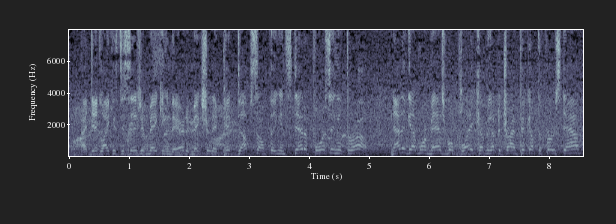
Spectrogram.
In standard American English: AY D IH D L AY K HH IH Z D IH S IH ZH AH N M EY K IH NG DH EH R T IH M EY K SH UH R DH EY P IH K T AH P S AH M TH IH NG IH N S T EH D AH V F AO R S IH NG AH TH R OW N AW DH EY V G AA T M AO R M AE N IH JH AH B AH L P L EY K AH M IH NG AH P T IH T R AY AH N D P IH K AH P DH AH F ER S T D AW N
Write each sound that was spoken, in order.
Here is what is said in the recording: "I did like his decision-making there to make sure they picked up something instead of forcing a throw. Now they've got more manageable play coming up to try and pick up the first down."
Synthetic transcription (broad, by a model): AY D IH D L AY K HH IH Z D IH S IH ZH AH N M EY K IH NG DH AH R T IH M EY K SH UH R DH EY P IH K T AH P S AH M TH IH NG IH N S T EH D AH V F AO R S IH NG AH TH R OW N AW DH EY G AA T M AO R M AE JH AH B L P L EY K AH M IH NG AH P T IH T R AY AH N P IH K AH P DH AH F ER S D AW N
